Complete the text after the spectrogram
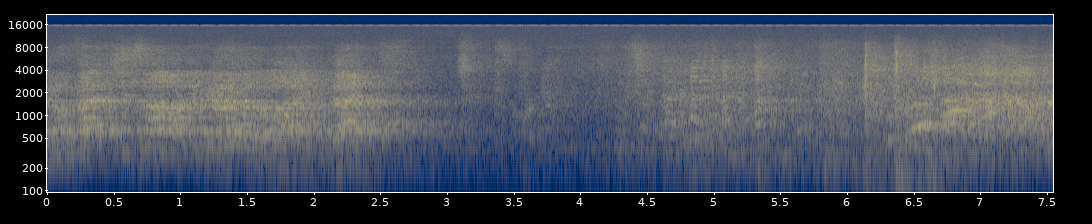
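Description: A large choir of young voices sings together in an echoing hall.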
